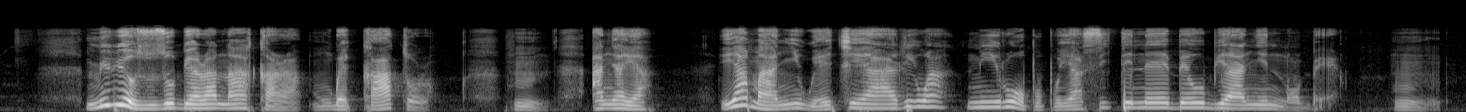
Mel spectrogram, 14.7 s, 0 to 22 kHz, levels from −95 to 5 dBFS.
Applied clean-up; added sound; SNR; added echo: none; none; none; none.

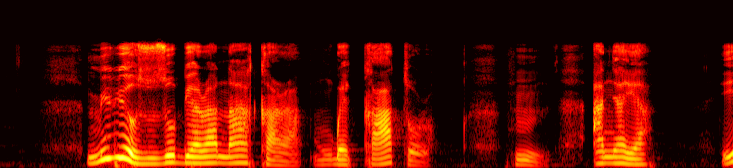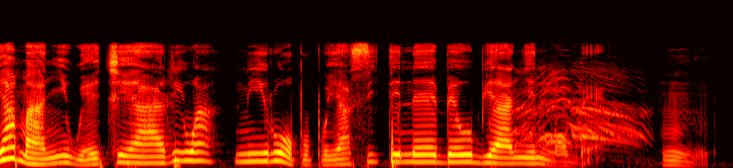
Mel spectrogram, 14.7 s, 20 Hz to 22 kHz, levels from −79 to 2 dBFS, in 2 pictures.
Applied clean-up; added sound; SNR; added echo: none; Cheering; 15 dB; none.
